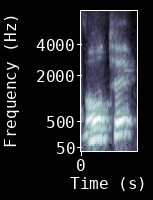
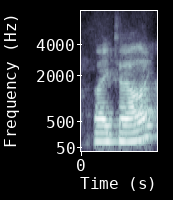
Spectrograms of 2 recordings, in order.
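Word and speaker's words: Vitalik: what that V and I always pronounce his name wrong the ethereum guy voltic V vitalic vitalic right didn't he publicly come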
